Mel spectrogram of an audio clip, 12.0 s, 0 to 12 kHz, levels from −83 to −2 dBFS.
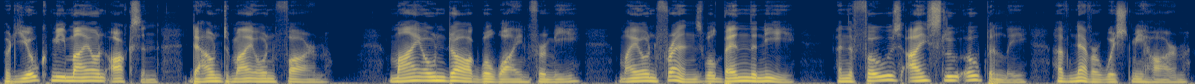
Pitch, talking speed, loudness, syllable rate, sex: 120 Hz, 180 wpm, -18 LUFS, 4.2 syllables/s, male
